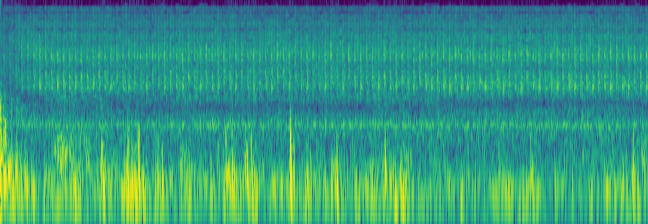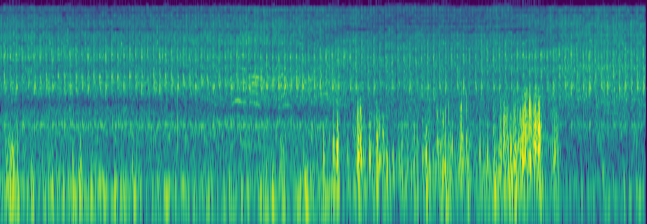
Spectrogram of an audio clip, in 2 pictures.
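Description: Diesel tractor engine running steadily under load as it pulls a ridging implement through tilled soil to build a field bund.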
